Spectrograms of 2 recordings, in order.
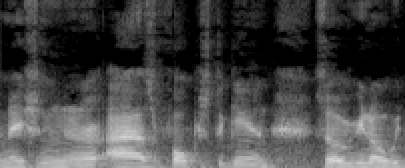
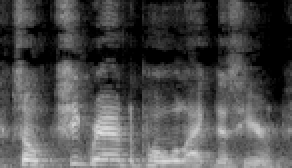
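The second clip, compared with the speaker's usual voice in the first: normal talking voice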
